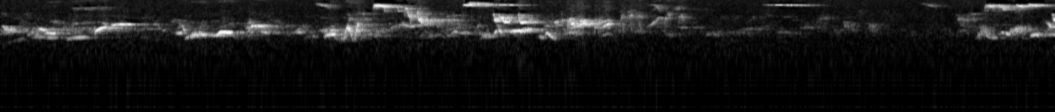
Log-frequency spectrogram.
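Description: Several birds chirping and calling, with quick short notes that glide up and down. The chatter is busy at first, thins out about two thirds of the way through, then picks up again near the end.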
